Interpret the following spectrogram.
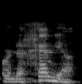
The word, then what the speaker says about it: Nehemiah: last uh portions from nehemiah or nehemiah that is as it is pronounced in hebrew uh there he nehemia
